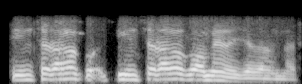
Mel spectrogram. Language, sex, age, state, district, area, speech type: Bengali, male, 45-60, West Bengal, Purba Medinipur, rural, conversation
